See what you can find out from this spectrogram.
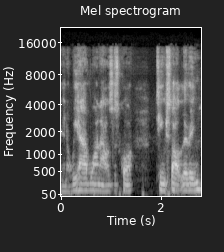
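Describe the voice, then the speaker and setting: A man with an American accent talks at a very fast pace in a dark, mellow tone. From upstate New York. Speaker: network marketing coach. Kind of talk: live webinar talk. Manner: casual, filler-heavy.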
